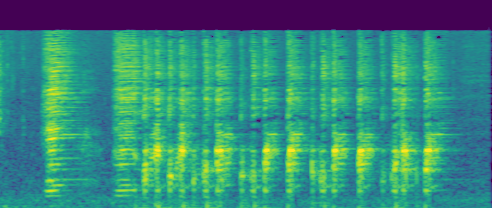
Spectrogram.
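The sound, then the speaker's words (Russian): Harmonica played in country harp style with a tuki-tuki tongue articulation, two longer blown notes followed by a rapid run of many short, detached, reedy pulses in a quick, even rhythm. “Вот моя самая любимая артикуляция – это туки-туки-туки-тук, так называемая. То есть то, что делали раньше вот кантри-харперы. То есть звучит примерно так.”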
